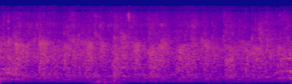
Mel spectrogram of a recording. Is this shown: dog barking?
no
